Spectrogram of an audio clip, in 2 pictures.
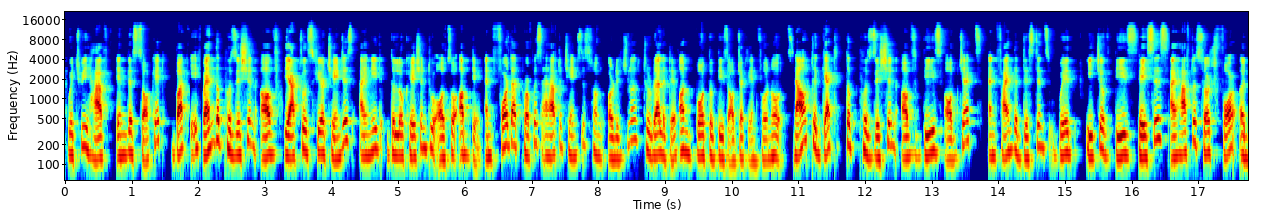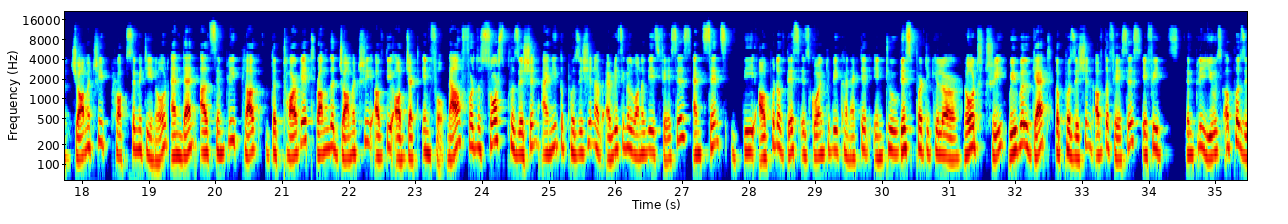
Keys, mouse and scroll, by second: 0.0 click, 0.7-1.8 drag, 4.5 middle click, 5.0 scroll up 2, 6.1 click, 6.9 click, 7.9 click, 8.5-9.0 middle drag, 9.5 click, 10.8-11.2 scroll down 2, 14.0-15.1 scroll up 3, 15.3 shift+middle drag, 16.8 shift+a, 19.2 middle click, 19.2-19.8 scroll up 2, 19.8-20.3 drag, 20.5-20.8 middle drag, 20.8-21.4 scroll up 1, 21.4 scroll up 1, 21.4-23.3 drag, 23.4 middle click, 23.4 scroll down 3, 23.5-24.6 drag, 26.7 middle click, 27.2 middle click, 27.2 scroll down 2, 27.8 click, 28.9 scroll down 1, 29.0 middle click, 30.7-31.1 drag, 31.8 middle click, 32.3-32.9 scroll up 2, 33.8 middle click, 34.1 shift+a.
